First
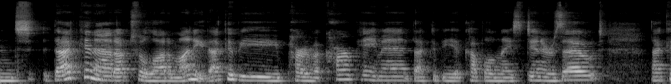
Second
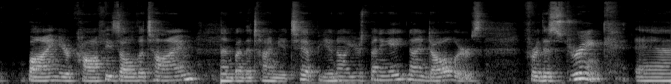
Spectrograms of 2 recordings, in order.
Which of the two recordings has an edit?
second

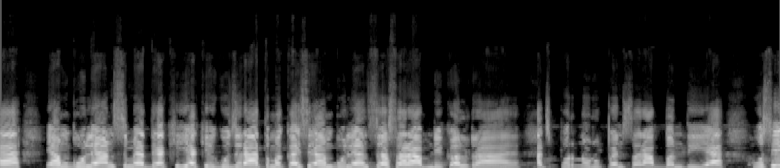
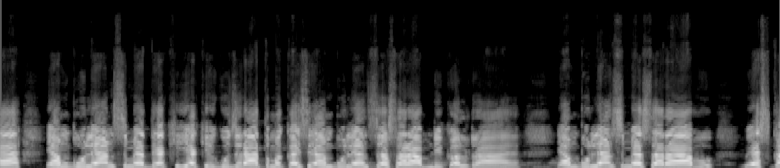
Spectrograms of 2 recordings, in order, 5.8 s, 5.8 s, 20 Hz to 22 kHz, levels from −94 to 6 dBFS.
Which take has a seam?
first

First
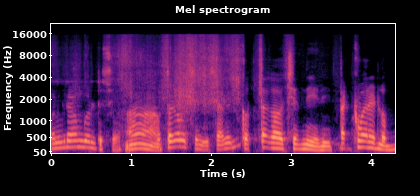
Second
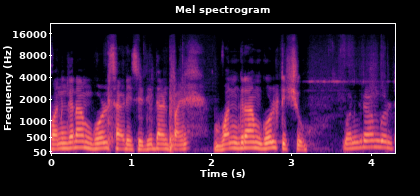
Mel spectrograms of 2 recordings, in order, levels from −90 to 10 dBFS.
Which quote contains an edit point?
second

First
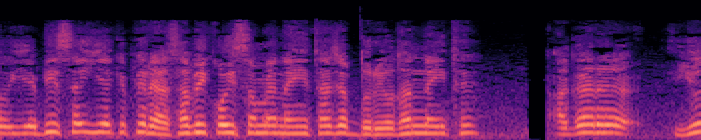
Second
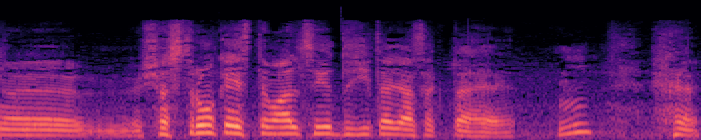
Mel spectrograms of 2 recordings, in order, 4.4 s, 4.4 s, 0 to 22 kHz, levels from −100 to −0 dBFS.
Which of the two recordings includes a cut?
first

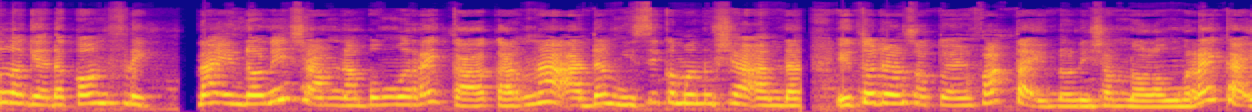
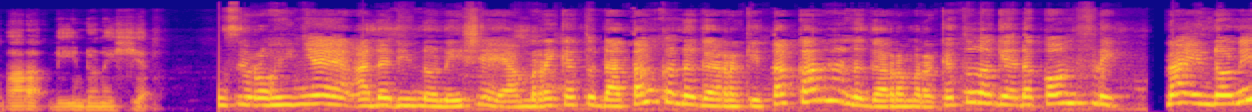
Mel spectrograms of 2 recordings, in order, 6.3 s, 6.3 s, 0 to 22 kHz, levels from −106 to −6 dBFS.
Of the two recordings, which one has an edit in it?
second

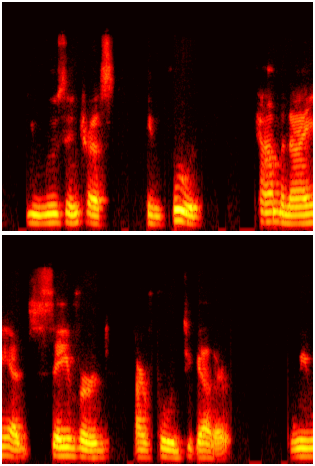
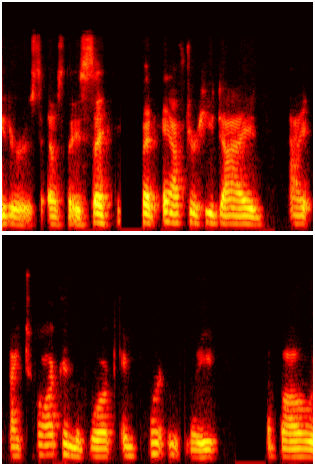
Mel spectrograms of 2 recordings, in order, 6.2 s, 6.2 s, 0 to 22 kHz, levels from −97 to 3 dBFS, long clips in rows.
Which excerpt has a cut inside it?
second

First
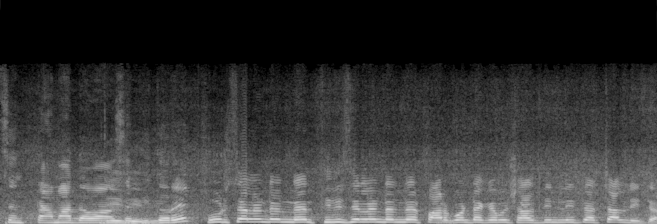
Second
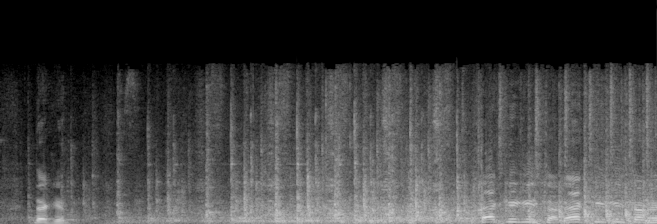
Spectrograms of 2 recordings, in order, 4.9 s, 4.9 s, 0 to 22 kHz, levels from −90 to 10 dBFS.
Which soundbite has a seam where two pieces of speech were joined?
first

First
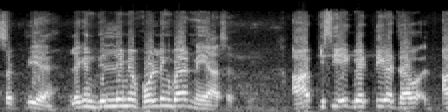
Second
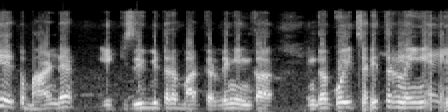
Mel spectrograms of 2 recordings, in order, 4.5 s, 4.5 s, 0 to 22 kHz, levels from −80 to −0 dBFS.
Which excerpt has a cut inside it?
first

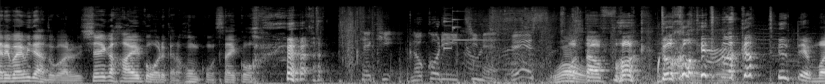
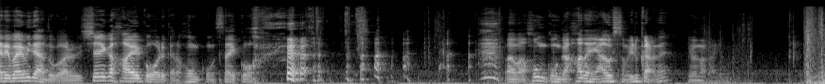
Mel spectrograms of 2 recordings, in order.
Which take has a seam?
first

